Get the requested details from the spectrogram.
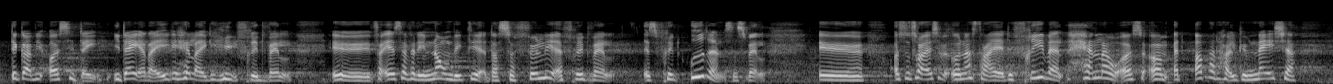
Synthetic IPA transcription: d̥e̝ɡ̥ɶɐʋiʔɒ̽səid̥ɛ̰ːid̥ɛ̰ːæɐɾɑ̈e̝ɡ̥əɦel̰ɐe̝ɡ̥əɦe̝̰ːld̥fʁid̥ʋæl̰ | ʔøfɒ̽esefæɐdee̝nɒ̰ːmʋe̝ɡ̥̚d̥id̥æd̥ɑ̈seføljiæɐfʁid̥ʋæl̰ | æsfʁid̥uð̞ˠd̥æn̰l̩səsʋæl̰ | ø | ʔɒ̽sɒt͡sʰoɐ̰jɒ̽sj̥ɑʋe̝ʔɔ̽nɐsd̥ʁɑ̈ɪæd̥e̝fʁiːʋæl̰hænlɐjo̝ʔɒ̽səʔɒ̽mæd̥ɒ̽b̥ʁad̥ɦɒ̽ləɡ̥ymnɛ̰ːɕɐ

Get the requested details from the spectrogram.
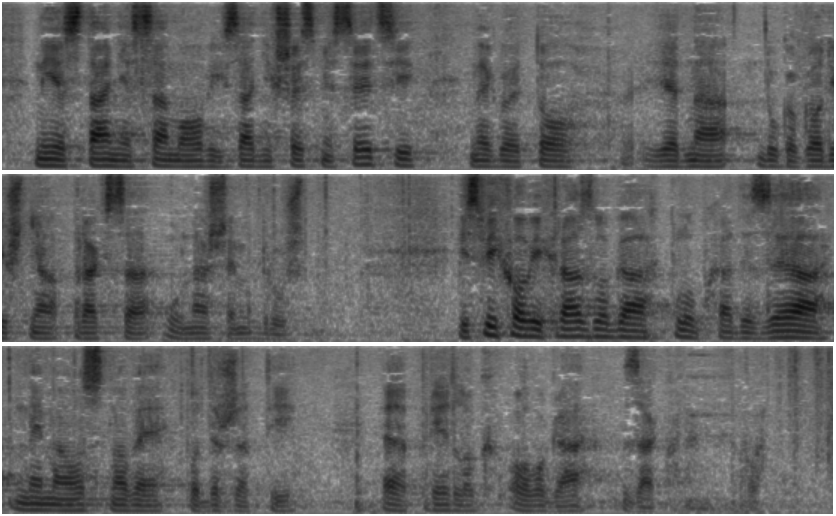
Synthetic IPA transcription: nije̞st̪aːɲe̞samo̞o̞ʋixzad̪ɲixʃe̞ːst̪mje̞se̞ːt̪si | ne̞ɡoje̞t̪o̞ːje̞d̪nad̪uɡo̞ɡo̞d̪iʃɲapɾaksaunaʃe̞md̪ɾuːʃt̪ʋu | izsʋiːxo̞ʋixɾaːzlˠo̞ɡaklˠuːbxad̪eze̞ane̞ːmao̞sno̞ʋe̞po̞d̪r̩ʒat̪i | pɾje̞d̪lˠo̞ɡo̞ʋo̞ɡazaːko̞naxʋaːlˠa

